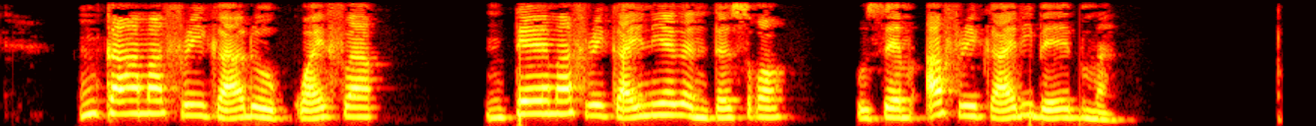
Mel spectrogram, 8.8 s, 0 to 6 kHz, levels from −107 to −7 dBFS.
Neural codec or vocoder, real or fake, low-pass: none; real; 5.4 kHz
